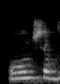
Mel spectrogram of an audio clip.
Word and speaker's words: ओम: अब इसे ओम शब्द का उच्चारण भी कुछ लोग सही तरीके से नहीं जानते हैं। सबसे पहले कैसे करना है? ओम शब्द में ओम शब्द तीन शब्द से मतलब मिलकर बनता है। आ उ मा तो हमें तीनों का प्रयास करना है।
